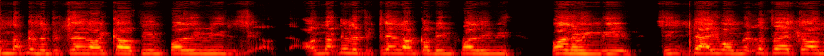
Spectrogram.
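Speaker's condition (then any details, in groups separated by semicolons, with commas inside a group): Cerebral palsy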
